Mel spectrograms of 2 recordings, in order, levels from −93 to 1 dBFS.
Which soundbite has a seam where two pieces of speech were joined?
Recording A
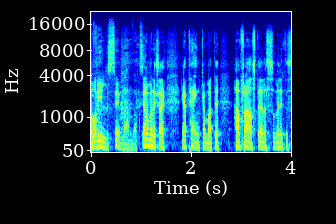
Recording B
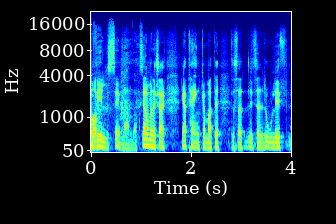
B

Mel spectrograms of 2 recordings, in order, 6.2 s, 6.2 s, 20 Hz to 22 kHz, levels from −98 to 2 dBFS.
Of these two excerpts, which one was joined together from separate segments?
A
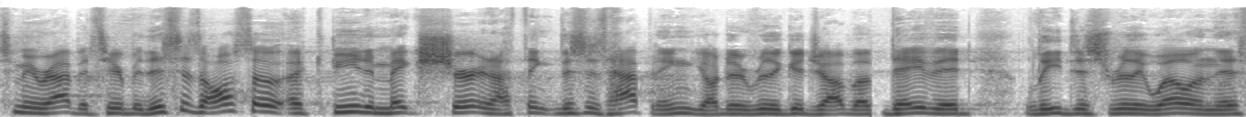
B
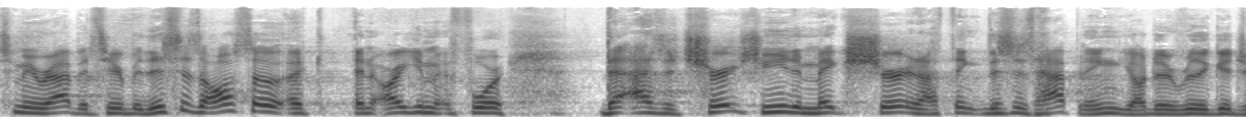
A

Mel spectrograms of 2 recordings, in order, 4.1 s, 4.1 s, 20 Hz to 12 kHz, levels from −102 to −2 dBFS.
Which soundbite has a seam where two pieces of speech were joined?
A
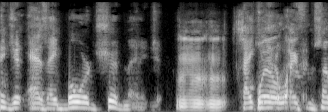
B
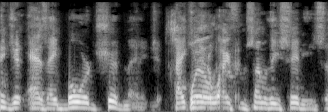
B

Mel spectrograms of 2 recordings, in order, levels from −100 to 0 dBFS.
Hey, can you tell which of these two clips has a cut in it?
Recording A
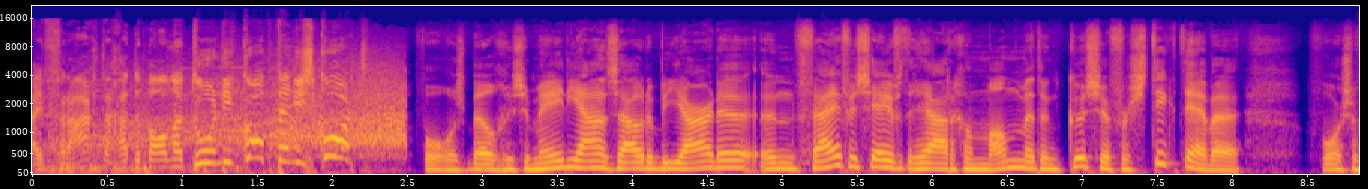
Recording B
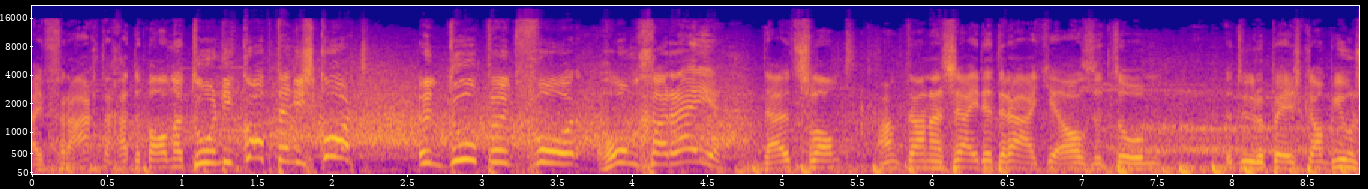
A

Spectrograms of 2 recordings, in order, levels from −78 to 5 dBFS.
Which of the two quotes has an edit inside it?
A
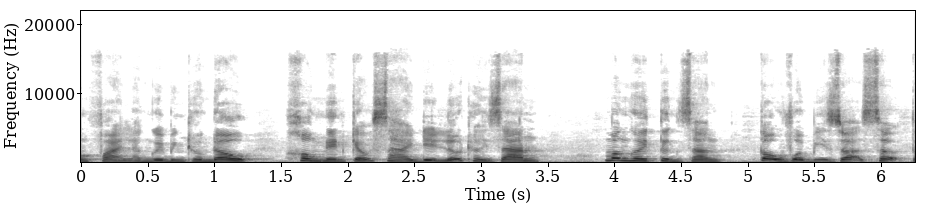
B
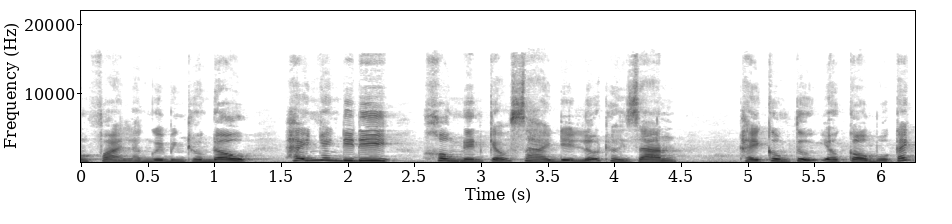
A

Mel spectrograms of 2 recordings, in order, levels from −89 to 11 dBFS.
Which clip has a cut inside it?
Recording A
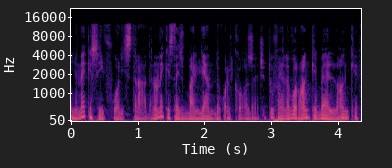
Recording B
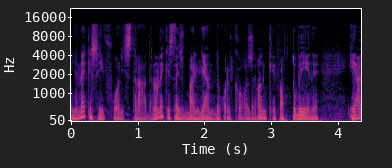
B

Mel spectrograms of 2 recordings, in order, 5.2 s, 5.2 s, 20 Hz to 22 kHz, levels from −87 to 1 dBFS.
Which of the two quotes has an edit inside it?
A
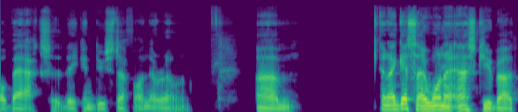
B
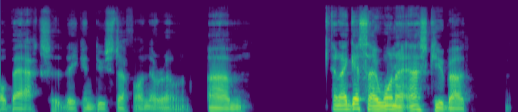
B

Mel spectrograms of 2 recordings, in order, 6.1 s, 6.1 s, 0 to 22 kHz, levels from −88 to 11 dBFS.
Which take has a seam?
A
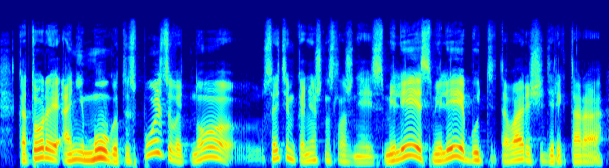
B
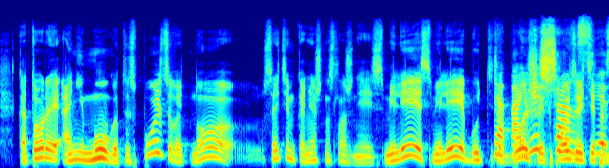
B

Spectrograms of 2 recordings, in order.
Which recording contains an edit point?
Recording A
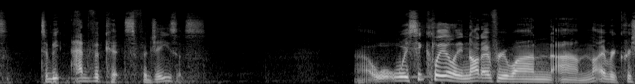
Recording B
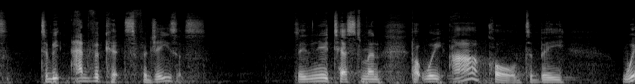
B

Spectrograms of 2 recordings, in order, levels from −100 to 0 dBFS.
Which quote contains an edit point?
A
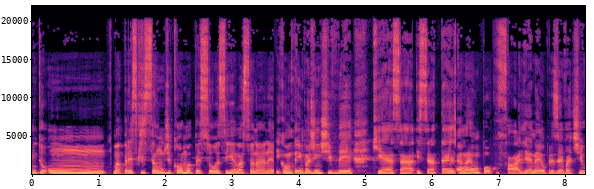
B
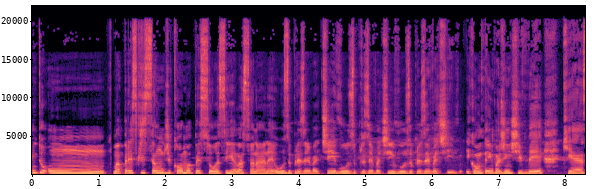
A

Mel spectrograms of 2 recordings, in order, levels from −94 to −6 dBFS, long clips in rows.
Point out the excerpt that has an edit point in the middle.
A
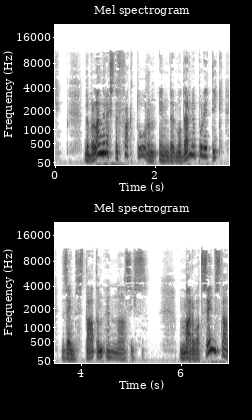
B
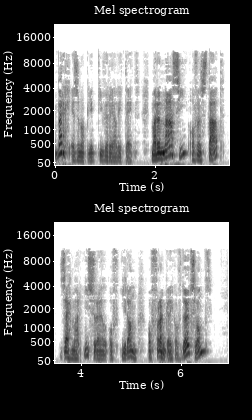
B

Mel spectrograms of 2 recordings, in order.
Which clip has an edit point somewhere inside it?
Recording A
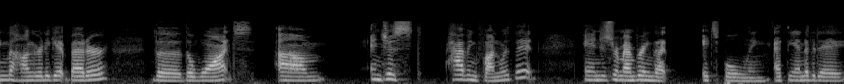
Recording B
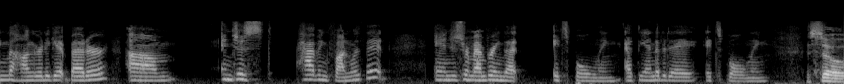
B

